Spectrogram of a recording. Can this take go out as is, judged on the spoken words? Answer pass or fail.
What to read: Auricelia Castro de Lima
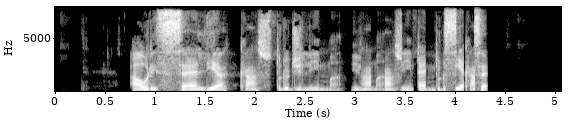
fail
